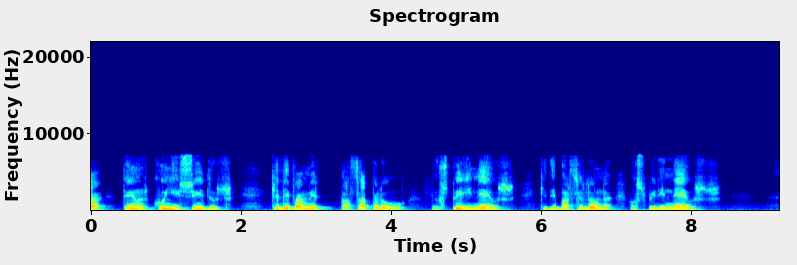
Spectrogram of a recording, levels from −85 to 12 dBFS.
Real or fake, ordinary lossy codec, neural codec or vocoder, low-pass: real; none; none; 7.2 kHz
